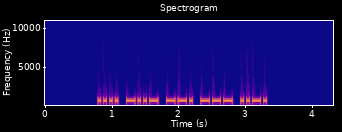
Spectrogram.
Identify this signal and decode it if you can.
Morse code, heard as a keyed tone, about 27 wpm, 700 Hz. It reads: HXGOF
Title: Code Groups - 5 Letters - 28wpm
